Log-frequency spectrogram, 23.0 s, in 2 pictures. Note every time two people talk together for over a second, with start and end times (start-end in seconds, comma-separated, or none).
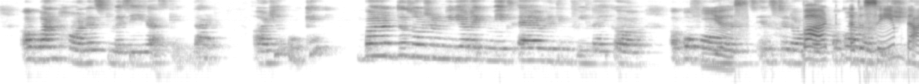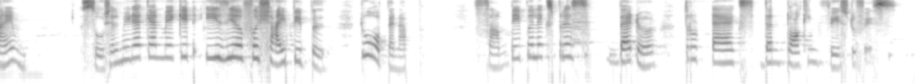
10.0-11.4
